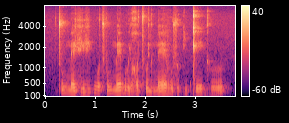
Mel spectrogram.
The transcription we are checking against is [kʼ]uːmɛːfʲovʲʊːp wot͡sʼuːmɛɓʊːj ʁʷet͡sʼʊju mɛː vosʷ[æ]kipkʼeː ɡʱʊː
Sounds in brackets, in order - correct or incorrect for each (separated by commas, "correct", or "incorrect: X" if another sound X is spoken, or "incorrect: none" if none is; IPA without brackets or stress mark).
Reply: incorrect: tʼ, incorrect: ɛ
